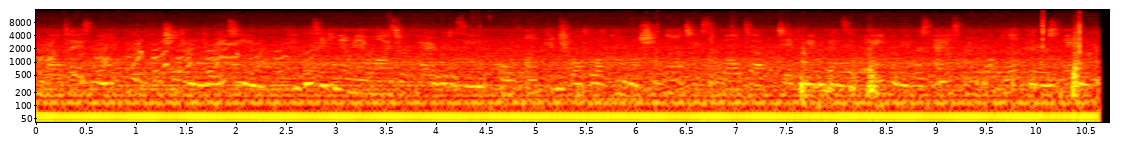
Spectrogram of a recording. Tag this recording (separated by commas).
Speech, Oink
